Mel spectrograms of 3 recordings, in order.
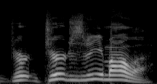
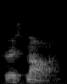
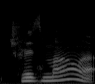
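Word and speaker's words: Drzymala: Drizzy Mala. Am I wrong? Am I right? It's if you just act like the Y and the Z or reverse, it's a lot easier. I pronounce it Drizmala. Drizmala.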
